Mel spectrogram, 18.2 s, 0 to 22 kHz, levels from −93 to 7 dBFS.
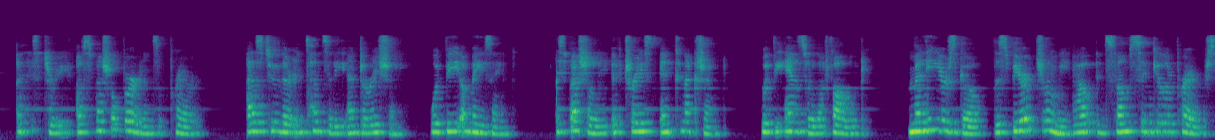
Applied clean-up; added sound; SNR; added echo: neural mask model DeepFilterNet 3.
